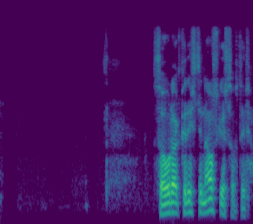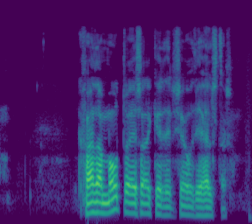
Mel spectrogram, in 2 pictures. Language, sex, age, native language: Icelandic, male, 60-69, Icelandic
